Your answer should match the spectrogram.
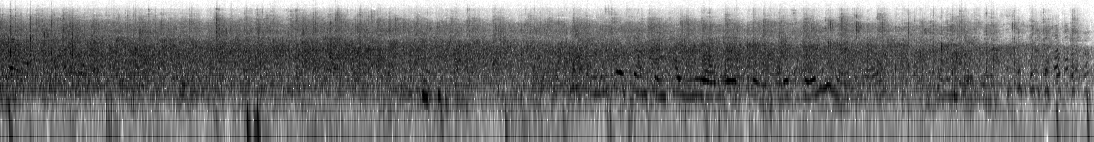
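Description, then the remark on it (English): An audience claps and cheers together, a dense, steady wash of applause lasting the whole stretch, with scattered whoops and voices rising above it partway through. “Should we do a little cheer and a clap?”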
